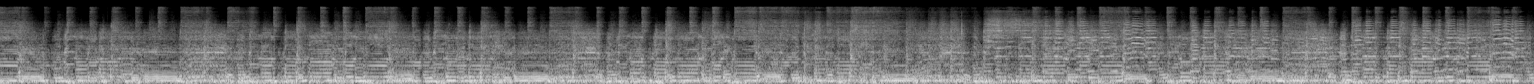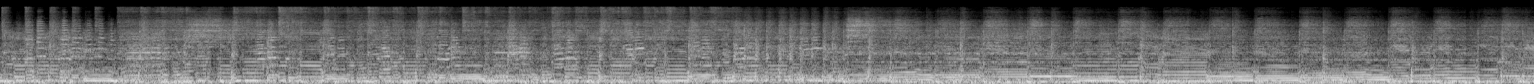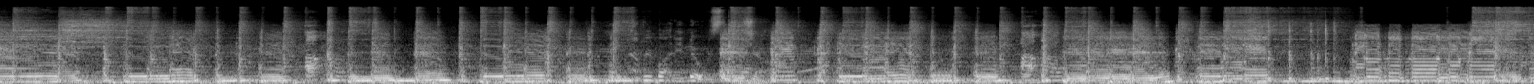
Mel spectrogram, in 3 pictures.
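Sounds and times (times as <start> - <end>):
live funk band playing: 0.0 - 46.0.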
